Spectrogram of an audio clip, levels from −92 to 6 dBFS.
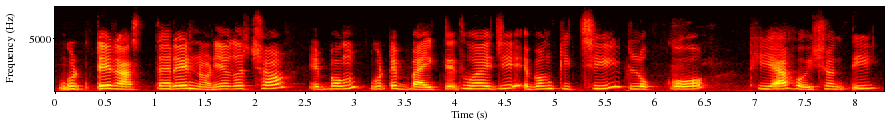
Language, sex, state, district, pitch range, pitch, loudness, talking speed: Odia, female, Odisha, Khordha, 255-290 Hz, 270 Hz, -20 LUFS, 115 wpm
